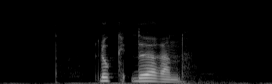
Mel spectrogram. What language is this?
Norwegian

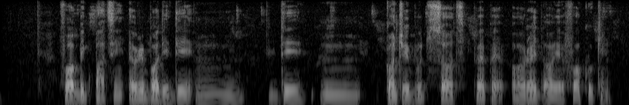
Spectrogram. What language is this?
Nigerian Pidgin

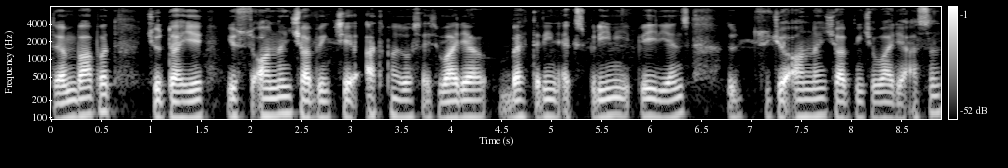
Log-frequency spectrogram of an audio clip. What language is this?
Kashmiri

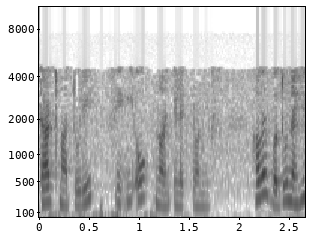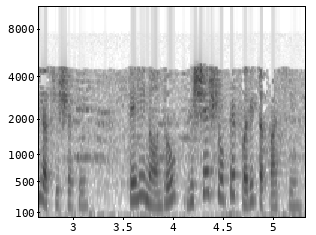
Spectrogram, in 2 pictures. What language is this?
Gujarati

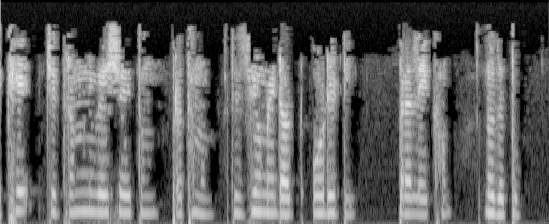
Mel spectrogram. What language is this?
Sanskrit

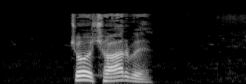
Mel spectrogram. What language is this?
Kalkoti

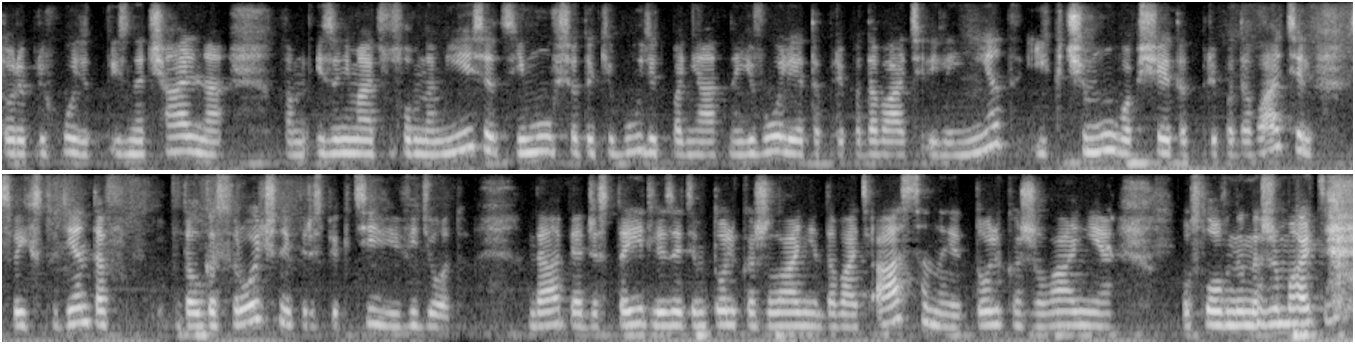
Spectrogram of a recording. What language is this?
Russian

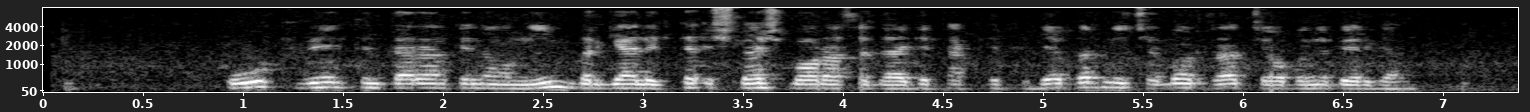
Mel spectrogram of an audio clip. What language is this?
Uzbek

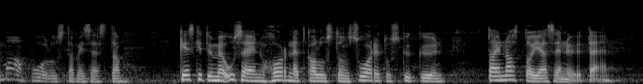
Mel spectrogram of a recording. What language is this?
Finnish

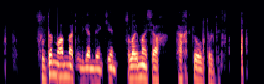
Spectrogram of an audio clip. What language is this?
Uyghur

